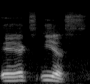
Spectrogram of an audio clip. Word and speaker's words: axes: singular of so singular axis is axis, the plural of axis is axes. So when you are referring to two or more axes, you call it axis, axes. When you are referring to single axis, then you spell it as axis.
